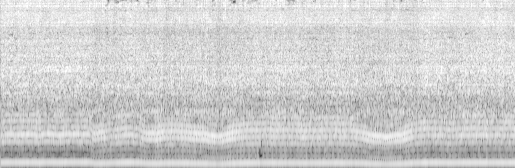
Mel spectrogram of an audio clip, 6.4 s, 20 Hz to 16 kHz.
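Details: Poulan 5200 chainsaw, test cuts in wood: high buzzing two-stroke note sags smoothly with each push into the wood and recovers cleanly; normal, strong cutting under load.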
